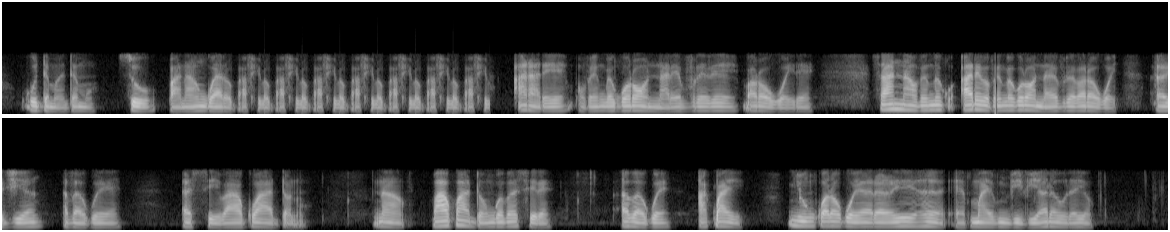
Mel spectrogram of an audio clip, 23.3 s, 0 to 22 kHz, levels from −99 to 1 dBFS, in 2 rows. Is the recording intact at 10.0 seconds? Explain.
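No. Just before that point, from 9.94 to 9.96 s, a single voice packet was lost in transmission and the receiver filled the gap with silence, the fault known as packet loss filled with silence. The result is a 20 ms hole cut cleanly into the telephone-band speech, with abrupt edges where the sound drops to nothing and returns, so the dropout comes across as a brief gap right around 10 seconds.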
